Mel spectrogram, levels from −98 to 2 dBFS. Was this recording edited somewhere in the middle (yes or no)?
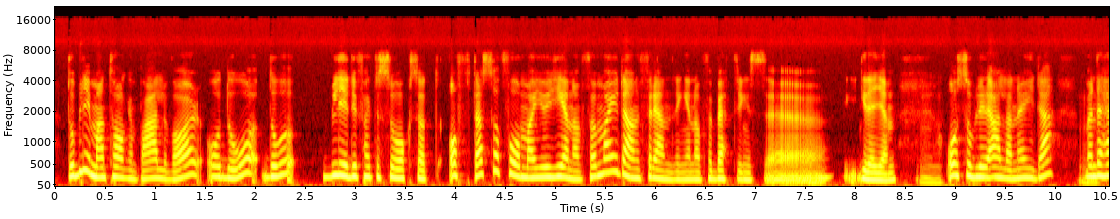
no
